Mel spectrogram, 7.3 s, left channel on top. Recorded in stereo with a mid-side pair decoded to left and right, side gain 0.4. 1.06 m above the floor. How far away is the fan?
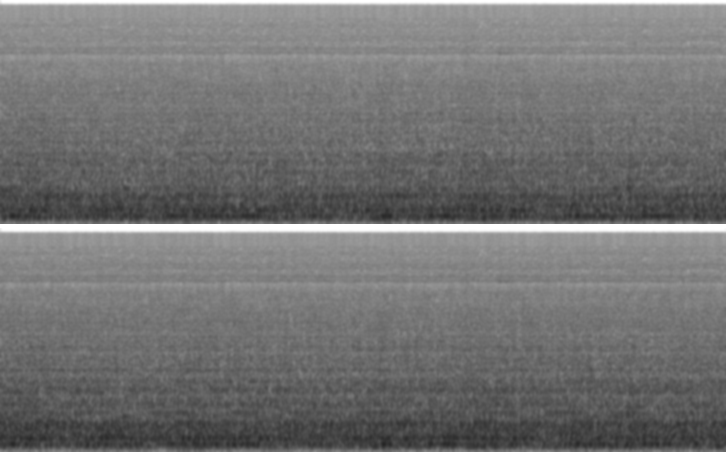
About 3 m.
